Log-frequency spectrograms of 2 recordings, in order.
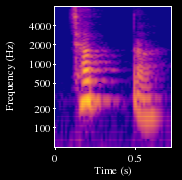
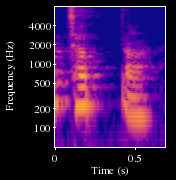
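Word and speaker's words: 찾다: তো সর্বশেষ কি আসে ছাত্তা উচ্চারণটা ছাত্তা এই দাটা যদি বাদ দেই তাহলে তাকে ছাত ঠিক আছে ছাত আবার ছাজও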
